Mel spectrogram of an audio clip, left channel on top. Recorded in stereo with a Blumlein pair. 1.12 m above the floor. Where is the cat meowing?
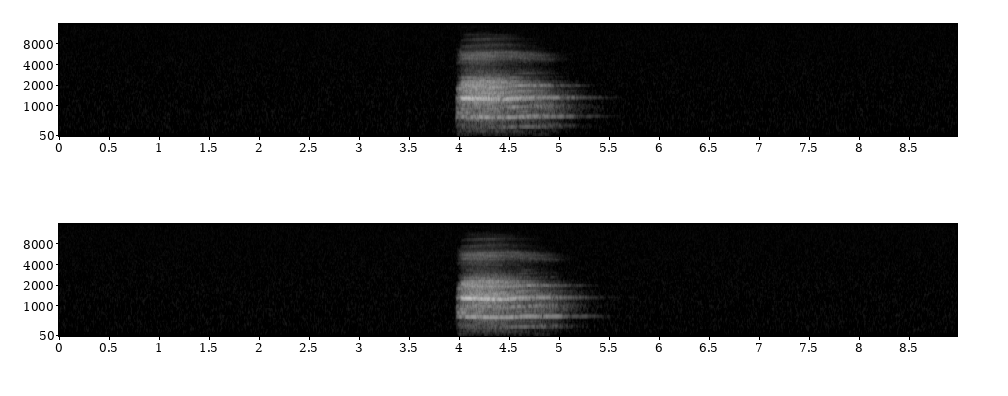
65° left, 1.3 m.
